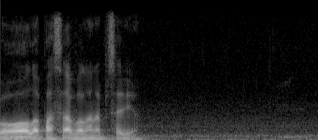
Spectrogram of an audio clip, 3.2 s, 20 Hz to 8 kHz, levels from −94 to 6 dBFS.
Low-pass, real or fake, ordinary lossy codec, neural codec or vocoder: 7.2 kHz; real; none; none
